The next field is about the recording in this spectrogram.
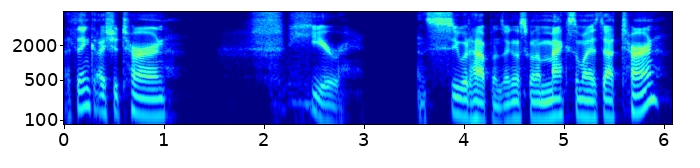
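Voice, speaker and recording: A man's voice: mid-range voice, lively intonation, unhurried, a bit bright, dry recording. Irish man giving casual gameplay commentary. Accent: Irish (Cork). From Ireland (Cork). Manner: casual, talks himself through each maneuver and answers chat questions. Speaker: game developer streaming his own game.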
